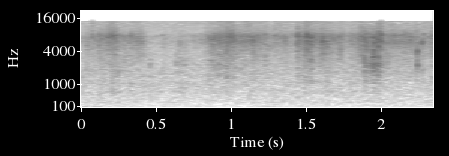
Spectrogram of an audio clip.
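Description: Faint rustling of a plastic hydration bladder being handled and hooked into a harness, with a few light ticks.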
